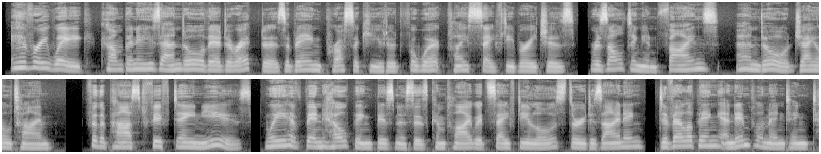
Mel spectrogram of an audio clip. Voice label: Conversational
